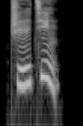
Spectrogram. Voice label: "直径", Chinese

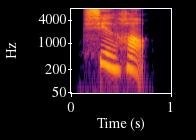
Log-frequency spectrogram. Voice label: "信号", Chinese

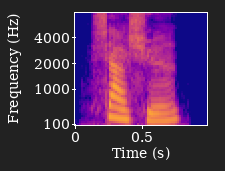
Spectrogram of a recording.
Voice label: "下旬", Chinese

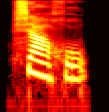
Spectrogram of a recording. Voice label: "吓唬", Chinese

